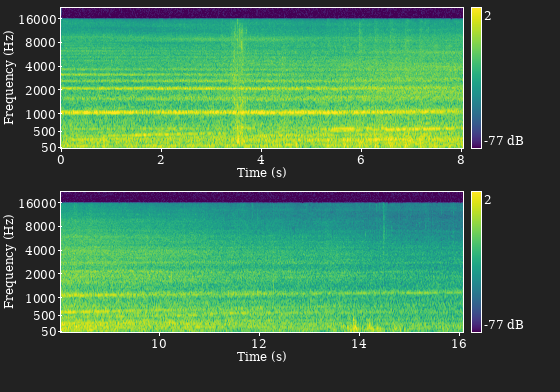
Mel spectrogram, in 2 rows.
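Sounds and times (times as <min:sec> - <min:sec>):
train electric whine: 0:00.0 - 0:09.4.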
